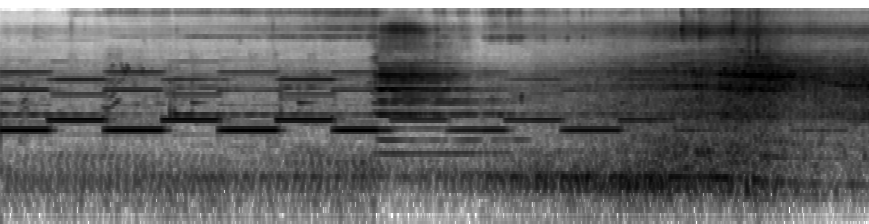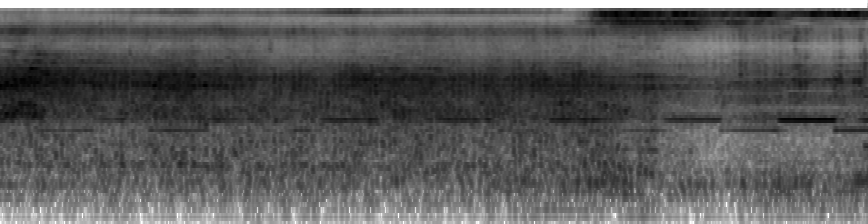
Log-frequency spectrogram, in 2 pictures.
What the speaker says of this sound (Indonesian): Ini kereta api Taksaka persiapan melintas langsung stasiun Tanjung.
